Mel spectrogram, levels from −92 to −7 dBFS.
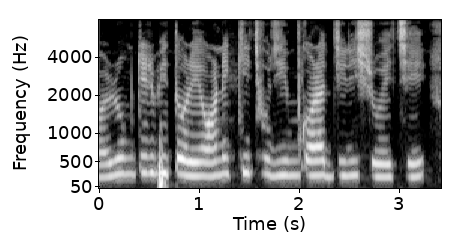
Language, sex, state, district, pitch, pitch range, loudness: Bengali, female, West Bengal, Cooch Behar, 255 Hz, 240-275 Hz, -17 LUFS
